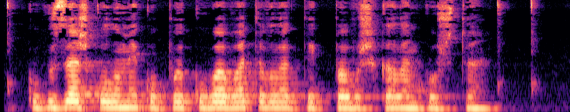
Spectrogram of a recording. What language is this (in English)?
Mari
